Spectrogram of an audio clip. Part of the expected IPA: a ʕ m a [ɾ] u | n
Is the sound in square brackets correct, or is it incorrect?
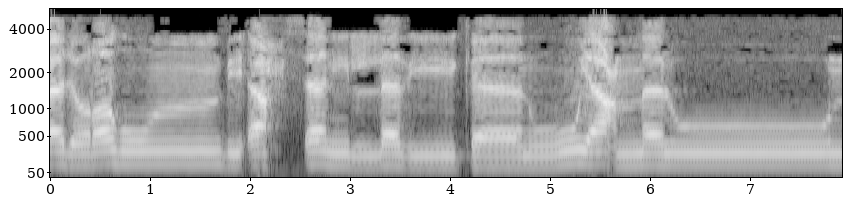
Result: incorrect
